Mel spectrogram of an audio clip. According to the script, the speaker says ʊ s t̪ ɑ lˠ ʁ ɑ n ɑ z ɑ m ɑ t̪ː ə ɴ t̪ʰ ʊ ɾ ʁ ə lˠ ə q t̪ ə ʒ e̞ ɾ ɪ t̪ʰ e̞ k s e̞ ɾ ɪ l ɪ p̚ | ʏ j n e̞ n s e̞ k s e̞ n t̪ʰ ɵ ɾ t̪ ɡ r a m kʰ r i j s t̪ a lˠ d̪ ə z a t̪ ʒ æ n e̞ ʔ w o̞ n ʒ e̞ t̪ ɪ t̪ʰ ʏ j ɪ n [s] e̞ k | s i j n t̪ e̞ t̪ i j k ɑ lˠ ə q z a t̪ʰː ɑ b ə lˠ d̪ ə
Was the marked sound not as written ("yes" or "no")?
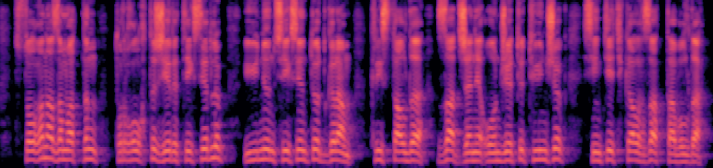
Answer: yes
